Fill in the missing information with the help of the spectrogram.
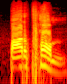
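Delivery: "পারফর্ম" said par-phom with a sounded r; the wrong "পারফর্ম", r clearly in "par"; common mispronunciation. Shown as a demonstration. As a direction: say "পারফর্ম" with the r after the first vowel. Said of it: "আমরা কি বলি?".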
